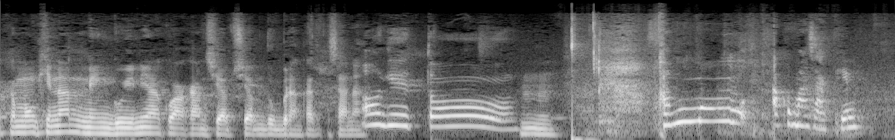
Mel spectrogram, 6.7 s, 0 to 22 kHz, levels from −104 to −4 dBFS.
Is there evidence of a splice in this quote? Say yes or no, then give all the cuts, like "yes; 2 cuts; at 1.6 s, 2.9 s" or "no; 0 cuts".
no; 0 cuts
